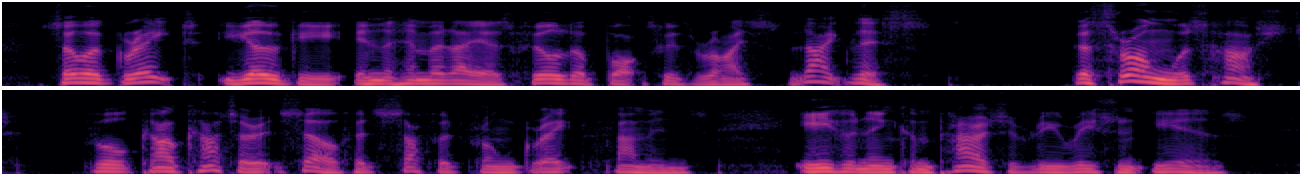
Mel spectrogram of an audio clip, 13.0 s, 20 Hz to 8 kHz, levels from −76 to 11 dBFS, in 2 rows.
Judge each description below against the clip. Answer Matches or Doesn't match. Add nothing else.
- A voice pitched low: Matches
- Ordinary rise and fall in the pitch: Doesn't match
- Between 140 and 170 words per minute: Matches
